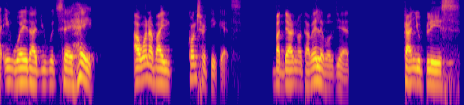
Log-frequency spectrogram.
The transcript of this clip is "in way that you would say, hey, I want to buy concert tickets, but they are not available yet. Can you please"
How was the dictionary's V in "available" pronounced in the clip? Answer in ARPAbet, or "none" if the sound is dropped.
B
